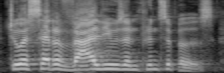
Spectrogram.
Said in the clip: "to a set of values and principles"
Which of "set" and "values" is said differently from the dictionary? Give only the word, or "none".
none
